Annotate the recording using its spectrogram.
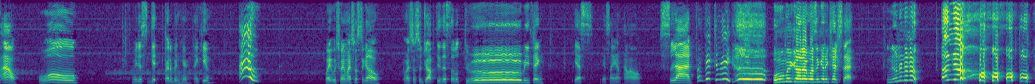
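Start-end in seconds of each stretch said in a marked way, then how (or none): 4.8-5.2 very high loud ow; sharp yelp. Real, not acted. Player reacting to a hit, high pained yelp. Rider gets hurt. 13.2-20.6 very high, loud laughing shouts; laughing screams. Real, not acted. Player sliding wildly, high laughing screams. Wild slide and near fall.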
